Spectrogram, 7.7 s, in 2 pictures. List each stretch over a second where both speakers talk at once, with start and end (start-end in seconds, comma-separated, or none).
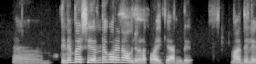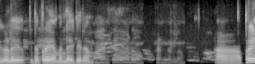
3.7-5.2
